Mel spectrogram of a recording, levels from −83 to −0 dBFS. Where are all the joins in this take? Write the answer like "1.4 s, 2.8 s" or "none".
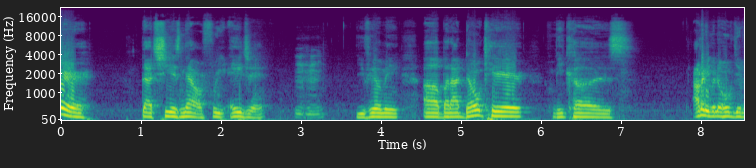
none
